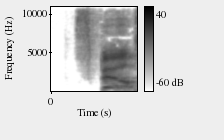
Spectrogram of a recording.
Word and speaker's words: Spilt: Spilt. Is that you? I know. I got to change. – Spilt. Sorry. I just said it wrong. Sorry. – Everybody says read. Split. So that's indicating spilt. – To me. Yeah. – SPILT.ca is your other website.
